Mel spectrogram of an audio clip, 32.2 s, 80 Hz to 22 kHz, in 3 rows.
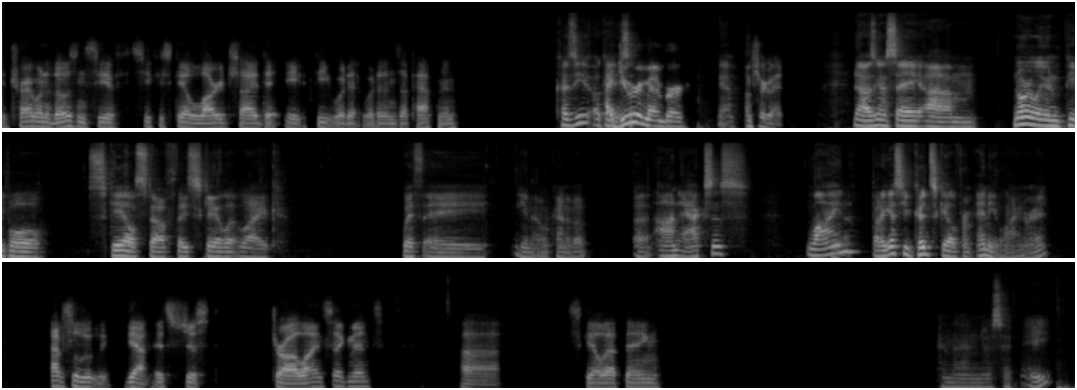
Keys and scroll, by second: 12.7 l, 15.9 space, 25.6 t, 31.4 8, 32.0 '.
